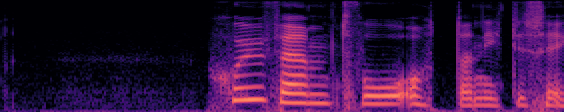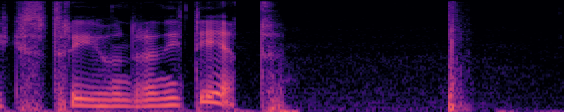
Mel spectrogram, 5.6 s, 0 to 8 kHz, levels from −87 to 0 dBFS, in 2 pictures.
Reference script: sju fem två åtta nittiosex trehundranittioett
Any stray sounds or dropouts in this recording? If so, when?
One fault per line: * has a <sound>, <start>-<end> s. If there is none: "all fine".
* has a thud, 5.1-5.2 s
